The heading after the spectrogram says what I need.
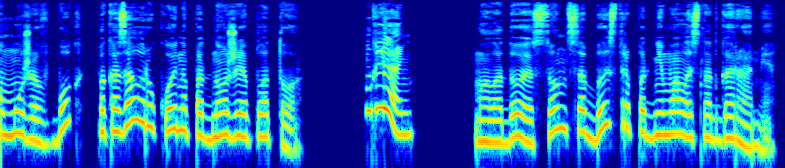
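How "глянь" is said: put-on high little girl voice; squeaky, playful small girl; Mora's voice. Mora speaks, higher voice.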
